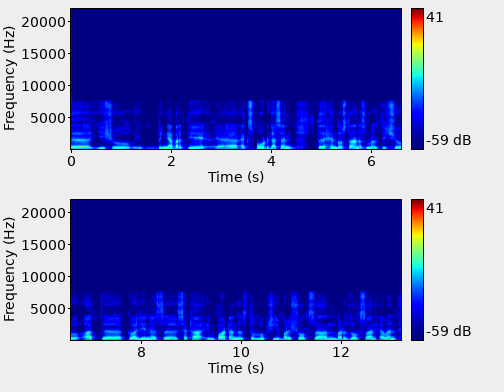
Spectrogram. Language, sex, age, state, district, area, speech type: Kashmiri, male, 45-60, Jammu and Kashmir, Anantnag, rural, spontaneous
